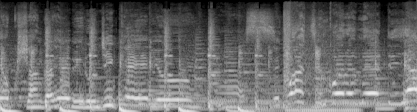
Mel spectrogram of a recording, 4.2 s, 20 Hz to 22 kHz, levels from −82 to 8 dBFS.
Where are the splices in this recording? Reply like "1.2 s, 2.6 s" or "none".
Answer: none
